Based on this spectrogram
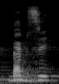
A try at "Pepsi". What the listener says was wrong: Pepsi. Pepsi. Mom, look at the can. Look at the letters. It's Pepsi. Mom, with a P, not a B.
